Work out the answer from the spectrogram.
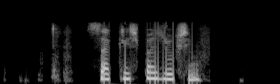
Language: Imbabura Highland Quichua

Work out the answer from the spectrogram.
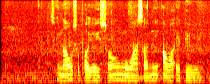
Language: Javanese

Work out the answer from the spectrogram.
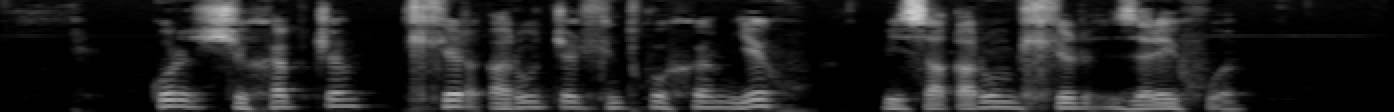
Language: Kabardian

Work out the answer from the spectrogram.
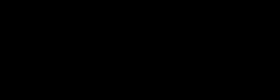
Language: Pashto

